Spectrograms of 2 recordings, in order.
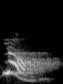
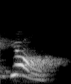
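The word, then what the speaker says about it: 형: Lalu ada juga kakak laki-laki itu Kyong. Kyong. Ini bacanya mungkin kelihatannya kayak romajinya Hyung ya. Tapi ini bacanya Hyung. Hyung.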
